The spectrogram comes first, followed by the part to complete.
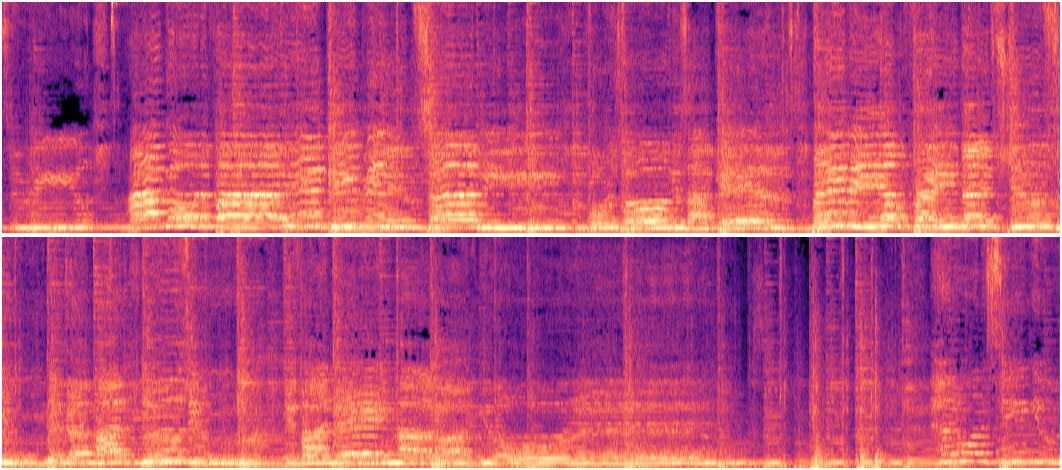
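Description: Live acoustic folk-pop song: a woman singing lead with other voices joining in harmony, over acoustic guitar and a beat played by hand on a tall drum.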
